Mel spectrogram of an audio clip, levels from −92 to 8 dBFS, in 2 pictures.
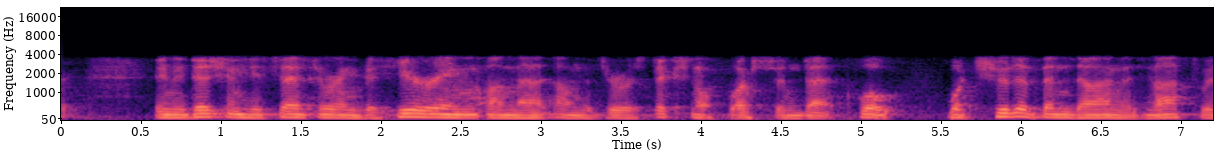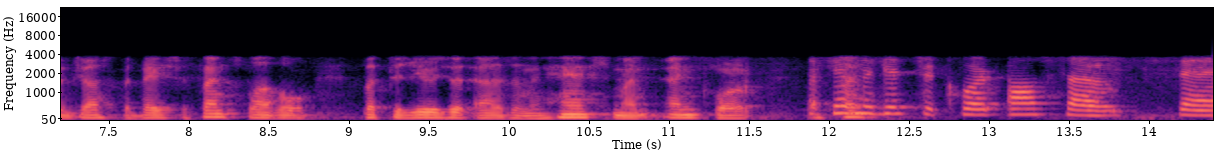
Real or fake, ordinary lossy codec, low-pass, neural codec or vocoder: fake; Opus, 32 kbps; 3.6 kHz; codec, 32 kHz, 1.9 kbps, SNAC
